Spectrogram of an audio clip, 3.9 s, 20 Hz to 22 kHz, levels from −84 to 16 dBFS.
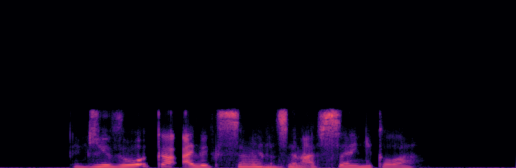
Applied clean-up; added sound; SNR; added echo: neural diffusion model UNIVERSE++.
